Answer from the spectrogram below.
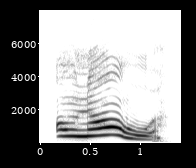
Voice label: Teenage girl saying oh no; misc human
